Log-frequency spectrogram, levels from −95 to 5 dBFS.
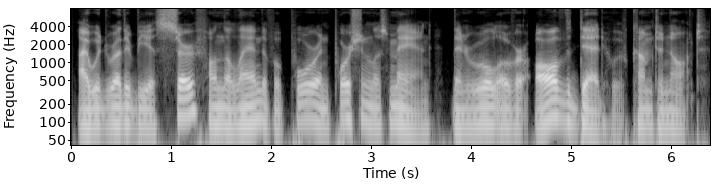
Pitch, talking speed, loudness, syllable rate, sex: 90 Hz, 245 wpm, -18 LUFS, 5.0 syllables/s, male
